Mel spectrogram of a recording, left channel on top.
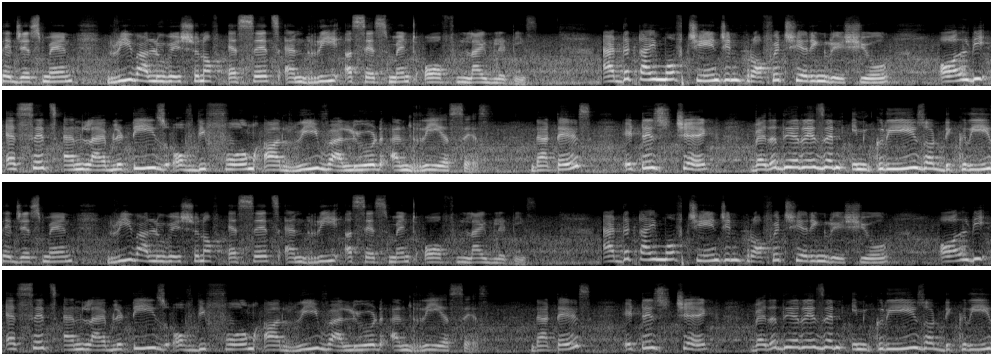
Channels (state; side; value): quieter; right; 8.7 dB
